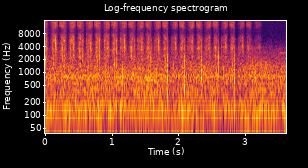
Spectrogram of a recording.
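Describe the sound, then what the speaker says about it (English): Palms rubbed briskly together during a yoga session, a continuous dry rasping swish with a steady back-and-forth rhythm, close and loud, with no voice over it. "Rub your palm."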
